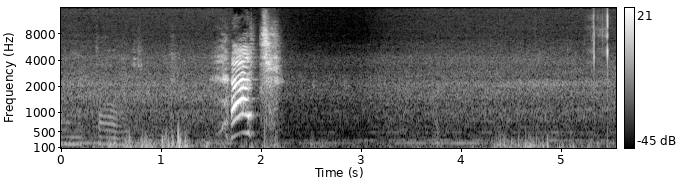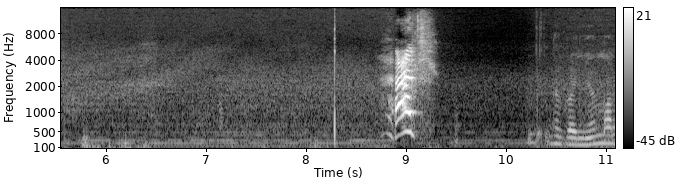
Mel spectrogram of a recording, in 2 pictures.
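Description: Two sharp sneezes from a child over a steady motor hum and background voices.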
